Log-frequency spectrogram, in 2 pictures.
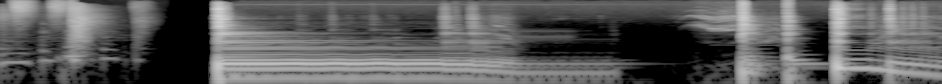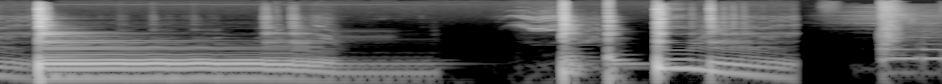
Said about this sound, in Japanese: このベースパートを耳コピしてですね再現していただきました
